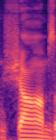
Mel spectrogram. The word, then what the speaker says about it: Shams: But Klay, at this point, I'm sure isn't interested in going much lower and is willing to, it sounds like, from Shams, whatever y'all are calling him in terms of pronunciation today, we call him Shams on this show.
